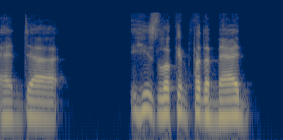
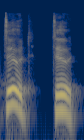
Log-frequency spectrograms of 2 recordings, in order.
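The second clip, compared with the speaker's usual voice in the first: louder, higher imitated objection; raised-voice retold "hold on"; retold protest; 4 semitones higher, 7 dB louder than usual. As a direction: act out cutting someone off in protest. Retold protest to stop him.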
